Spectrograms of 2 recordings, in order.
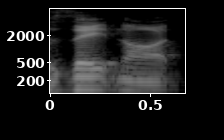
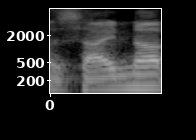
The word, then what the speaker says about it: Zeitnot: funny thing is, yeah, Zeitnot, it comes from German, exactly. where it's like, I think it's pronounced like actually like side note, which literally means like time need.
